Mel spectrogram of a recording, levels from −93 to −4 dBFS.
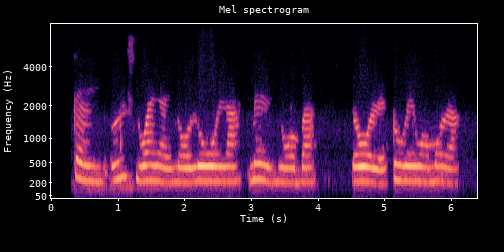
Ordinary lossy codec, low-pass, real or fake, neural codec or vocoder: none; none; real; none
